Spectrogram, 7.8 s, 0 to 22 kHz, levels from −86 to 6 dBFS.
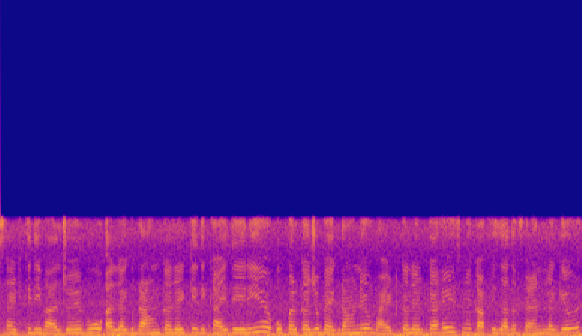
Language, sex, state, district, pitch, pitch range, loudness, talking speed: Hindi, female, Haryana, Jhajjar, 240 Hz, 215-245 Hz, -17 LUFS, 230 wpm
